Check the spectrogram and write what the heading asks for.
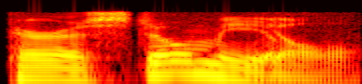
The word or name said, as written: peristomial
